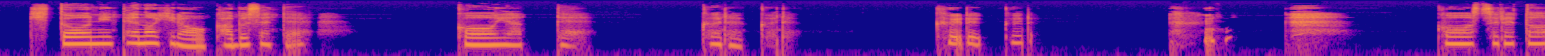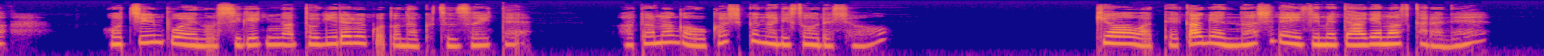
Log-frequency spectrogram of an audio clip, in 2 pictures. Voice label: 調教中音声

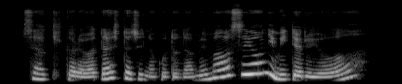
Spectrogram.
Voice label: 女の子 台詞, ASMR

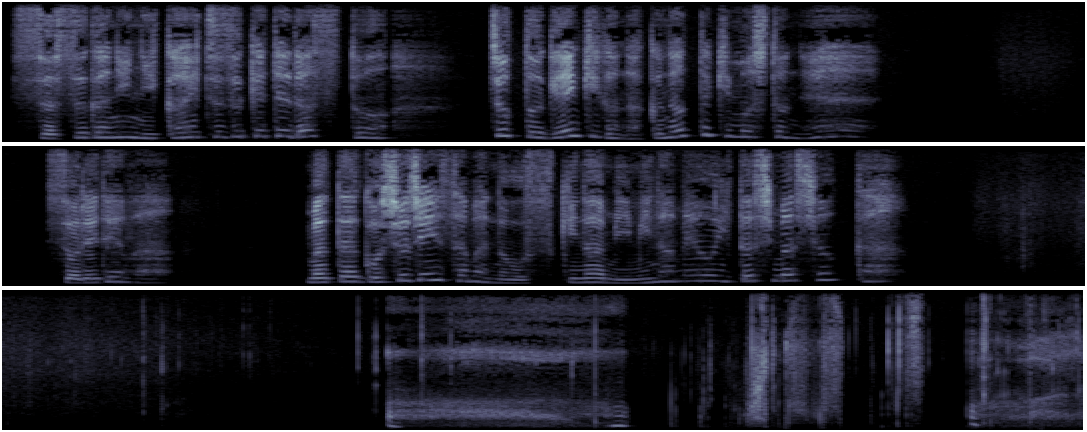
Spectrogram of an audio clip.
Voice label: 淫語囁き耳舐め, ASMR

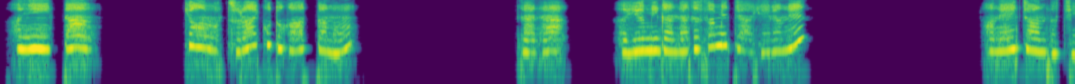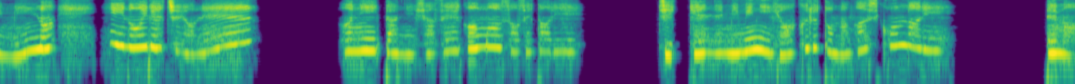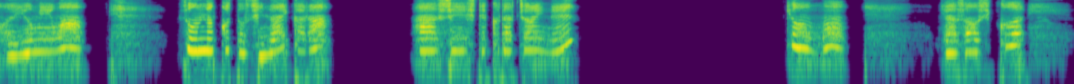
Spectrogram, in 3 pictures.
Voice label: 赤ちゃん言葉で耳舐め; 四女が赤ちゃん言葉で耳舐めしてくれるオナサポボイス

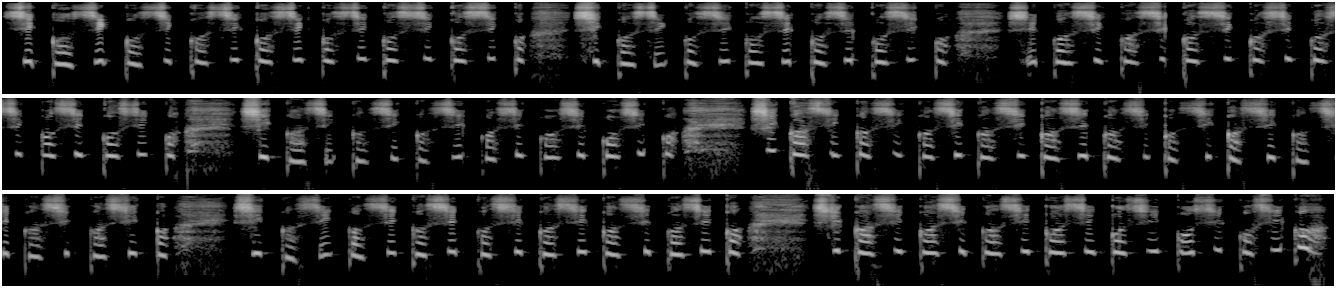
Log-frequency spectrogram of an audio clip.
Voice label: しこしこボイス; 聞き流し用

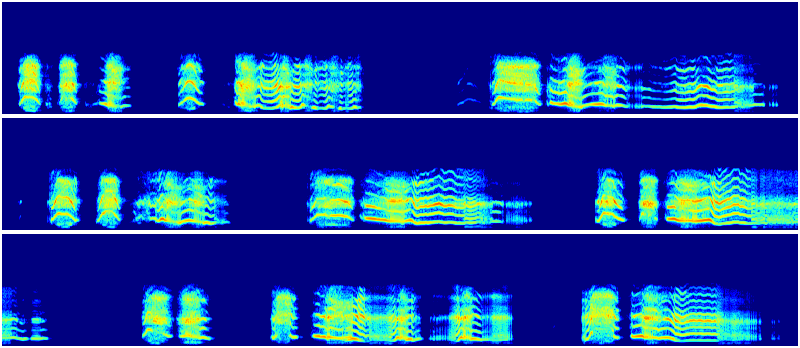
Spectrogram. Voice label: 彼女の電話台詞 loop

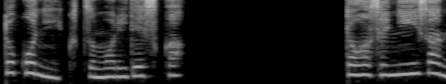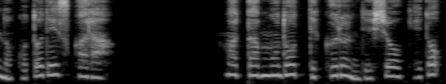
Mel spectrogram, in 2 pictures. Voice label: シャットアウト, システムボイス; 健気な許嫁のほのあま耳かき; ドット＊ハーフ; マイペースな妹システムボイス

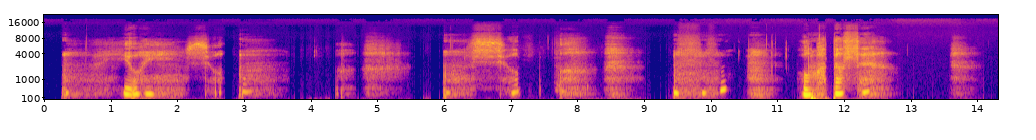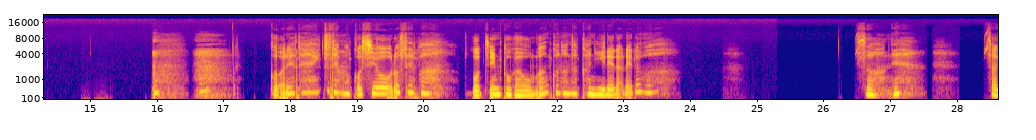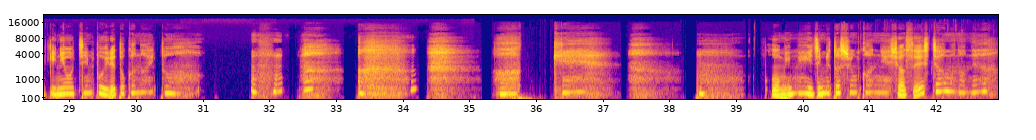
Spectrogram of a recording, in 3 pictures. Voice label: 囁き本番, バイノーラルマイク収録; 効果音あり大きめ; 効果音大差分

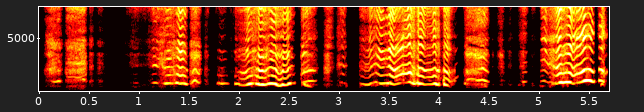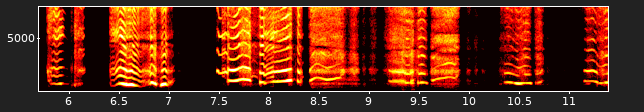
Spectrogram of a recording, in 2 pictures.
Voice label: 追い詰めた, ASMR; 効果音なし

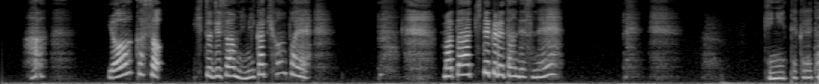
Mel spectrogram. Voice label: ささやき, 耳かき; ひつじさん耳かき本舗 参; 「ひつじさん耳かき本舗」での再会。

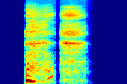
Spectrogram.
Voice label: 「てへ」 お姉さん 中音域

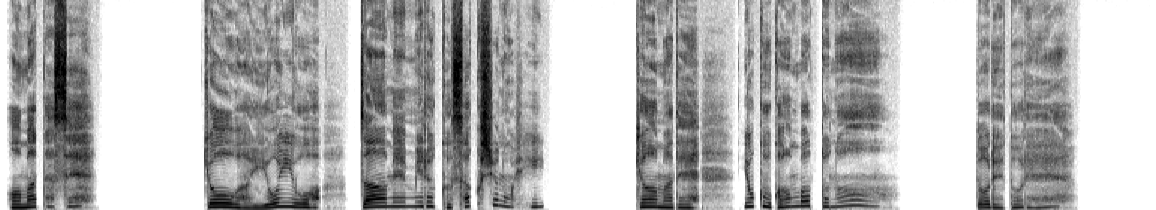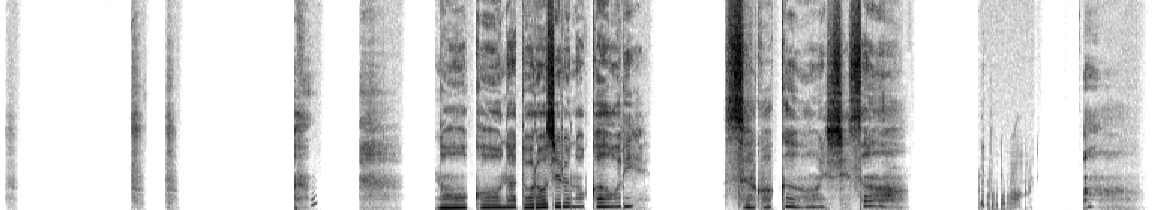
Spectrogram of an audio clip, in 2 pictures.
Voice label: 囁き; 囁き手コキ搾取（右耳）; お姉さんサキュバスのザーメンミルクレシピ

